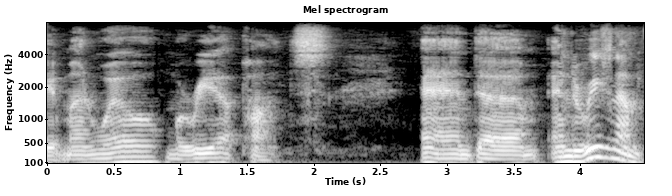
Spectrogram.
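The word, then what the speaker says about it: Manuel María Ponce: maria ponce okay that's how you say it manuel maria ponce and and the reason i'm thinking that this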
